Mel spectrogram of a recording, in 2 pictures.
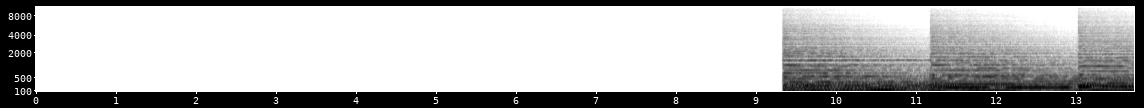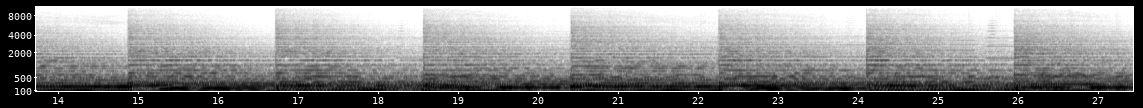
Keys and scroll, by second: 7.6 ctrl+j, 7.9 ctrl+t, 21.2 ctrl+t.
